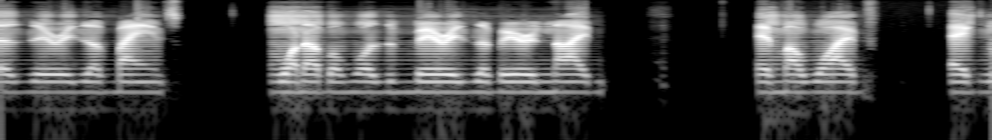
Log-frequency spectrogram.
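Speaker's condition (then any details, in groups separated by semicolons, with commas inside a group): Laryngectomy, electrolarynx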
